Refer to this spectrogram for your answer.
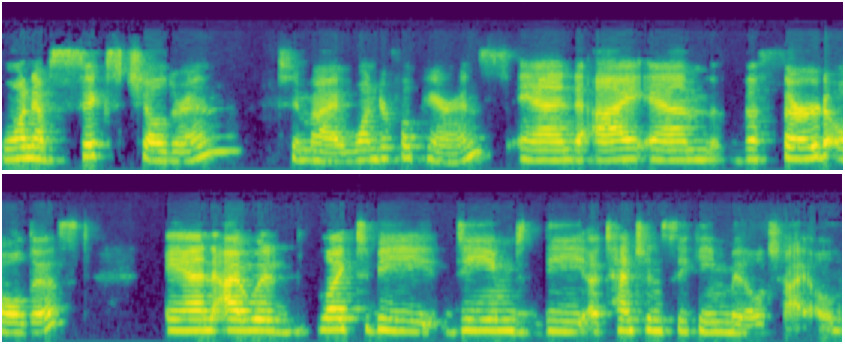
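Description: A woman speaks at a very slow pace in a somewhat breathy voice with ordinary pitch variation. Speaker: guest. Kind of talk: interview answer. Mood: warm, cheerful, laughing. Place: office. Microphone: video call.

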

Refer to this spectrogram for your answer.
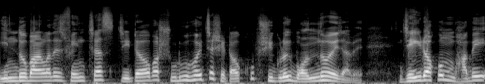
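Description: A man with a fairly high pitch speaks in a dark, mellow tone with lively intonation and big swings in loudness. The background is quiet. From West Bengal, India. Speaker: YouTuber film commentator. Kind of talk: opinion vlog. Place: home room. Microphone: lapel.

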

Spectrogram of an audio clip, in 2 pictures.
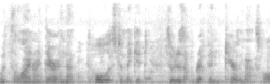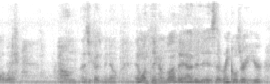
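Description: Noticeable background noise runs under a man speaking at a moderate pace. His pitch varies in an ordinary way. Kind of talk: casual show-and-tell vlog. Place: kitchen. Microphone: webcam.

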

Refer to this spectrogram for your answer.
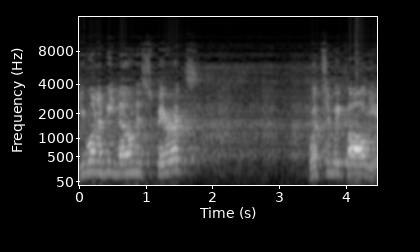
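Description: Delivered at a moderate pace, the speech carries audible room echo and light background noise. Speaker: paranormal investigator. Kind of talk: calling out questions to spirits during a ghost hunt. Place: church. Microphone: camera far.

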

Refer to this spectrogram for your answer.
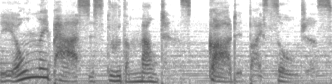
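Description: A put-on character voice moves at a fairly slow pace while clear music plays in the background. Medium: game stream. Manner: brusque, self-assured.

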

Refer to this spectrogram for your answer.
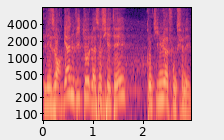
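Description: Over light background noise, a man speaks at a high pitch and a moderate pace, with ordinary pitch variation. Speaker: energy think-tank director and author; panelist. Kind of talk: panel debate. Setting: stage with audience at a festival. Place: stage. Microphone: handheld.

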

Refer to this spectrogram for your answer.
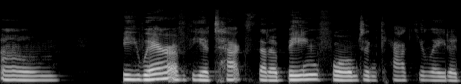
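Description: In an Australian accent, a woman speaks at medium pitch and a fairly slow pace. Her tone is dark and mellow, with monotone, flat intonation over a quiet background. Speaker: church member giving testimony; speaker. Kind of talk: reading aloud a prophetic message; testimony. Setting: church. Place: church. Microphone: handheld.

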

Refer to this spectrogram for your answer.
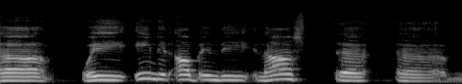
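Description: In quiet surroundings, the man's voice holds a high pitch. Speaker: religious teacher. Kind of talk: lecture. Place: home room. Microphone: video call.

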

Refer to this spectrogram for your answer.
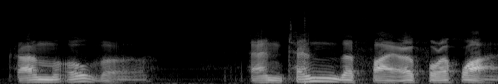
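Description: A man puts on a character voice, pitched fairly low and delivered at a very slow pace. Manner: gruff, commanding.

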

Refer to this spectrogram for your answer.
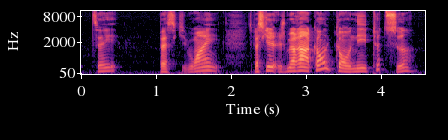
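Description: Lively intonation and a high pitch mark a man who speaks at a fairly slow pace. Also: quiet background. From Quebec, Gatineau; Quebec. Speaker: comedian. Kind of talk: casual chat. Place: studio. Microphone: studio mic.

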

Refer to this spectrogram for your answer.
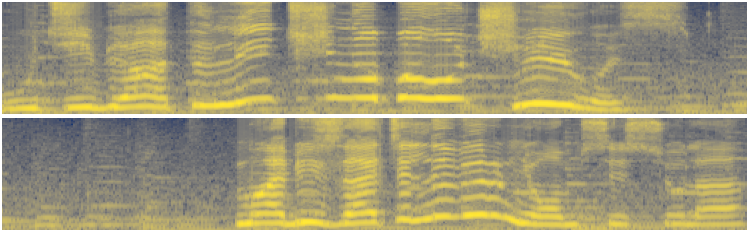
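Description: Faint music plays behind a cartoonish character voice that moves at a fairly slow pace with big pitch swings. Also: man, extremely high pitch for a man.

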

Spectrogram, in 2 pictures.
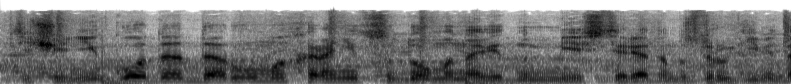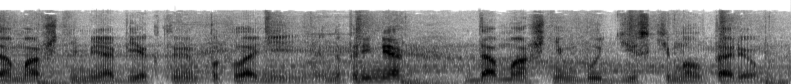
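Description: Over clear music in the background, a man speaks at a fairly low pitch. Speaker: TV presenter. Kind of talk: educational TV narration. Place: studio. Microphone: lapel.

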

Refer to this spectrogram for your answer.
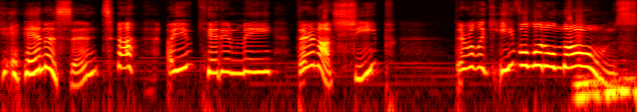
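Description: A put-on character voice speaks with long, frequent pauses. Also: fairly slow pace. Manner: cocky, mischievous.

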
